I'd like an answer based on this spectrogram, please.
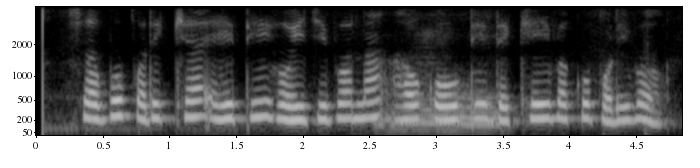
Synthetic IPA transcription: sɔbupɔɾikʰːjaeɦiʈʰiɦojd͡ʒibɔnaʔawkowʈid̪ekʰejbakupɔɽibɔ

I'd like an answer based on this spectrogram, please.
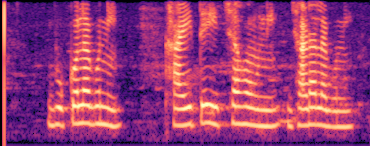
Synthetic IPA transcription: bʱukolaɡuni | kʰajt̪eitːɕʃʰaɦownid͡ʑʱaɽalaɡuni

